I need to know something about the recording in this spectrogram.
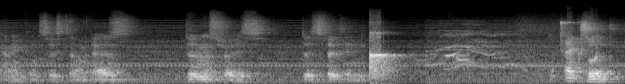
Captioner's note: student pulls apart a component making a loud 'pop' sound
